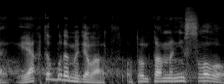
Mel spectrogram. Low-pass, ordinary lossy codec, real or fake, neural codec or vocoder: 14.4 kHz; Opus, 24 kbps; fake; codec, 44.1 kHz, 7.8 kbps, Pupu-Codec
